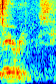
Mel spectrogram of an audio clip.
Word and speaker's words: larynx: to somebody yesterday and the way you pronounce the second and the third anatomical part is pharynx and larynx it's not fair nyx and larynx if i hear you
